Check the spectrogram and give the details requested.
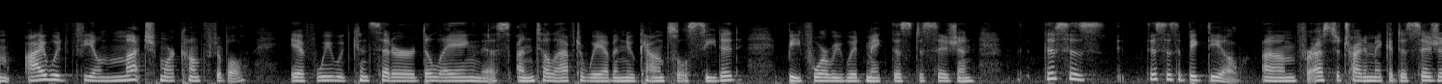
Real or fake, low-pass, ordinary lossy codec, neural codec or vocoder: real; 7.2 kHz; AAC, 48 kbps; none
